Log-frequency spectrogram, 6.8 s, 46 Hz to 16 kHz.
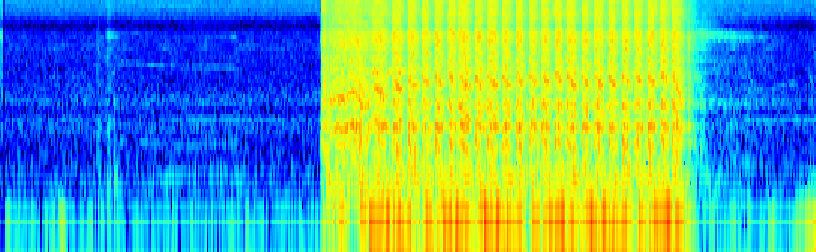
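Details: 1998 Jeep Grand Cherokee 5.9 Limited, sitting about five years and scavenged for parts, cranked after two gallons of gas were added (no fuel had been seen at the test point earlier): about three seconds of even, rapid cranking that never fires. Cranks, won't start.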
